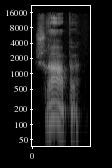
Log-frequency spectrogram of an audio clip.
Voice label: "schrape", Platt

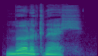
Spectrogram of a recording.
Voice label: "Moelleknaech", Platt

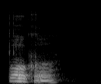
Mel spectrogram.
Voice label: "Pockel", Platt

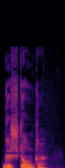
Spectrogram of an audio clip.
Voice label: "gestonke", Platt

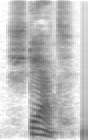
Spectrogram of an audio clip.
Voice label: "Staert", platt

